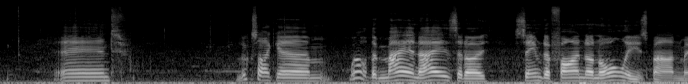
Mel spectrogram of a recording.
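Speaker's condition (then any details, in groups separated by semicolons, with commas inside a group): No condition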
